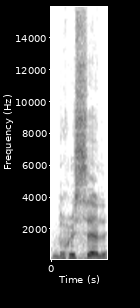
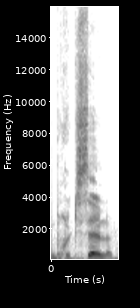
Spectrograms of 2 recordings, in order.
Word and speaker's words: Bruxelles: Tu dois d'abord savoir que Bruxelles se prononce Bruxelles et non Bruxelles. Le X de Bruxelles fait le son S comme dans 60 et non X comme dans box.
